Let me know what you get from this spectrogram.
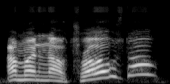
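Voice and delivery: boastful rising question. Real, not acted. Boasting about scaring trolls.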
